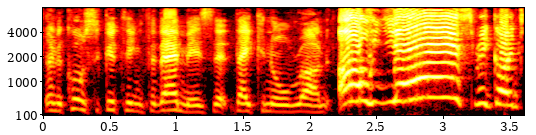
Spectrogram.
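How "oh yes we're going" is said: high, loud yelp of delight; delighted cry. Real, not acted. Gamer thrilled to reach Cupid's Corner, high delighted yelp. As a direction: squeal it out, thrilled.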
